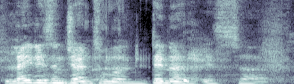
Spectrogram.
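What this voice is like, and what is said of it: Put-on English accent. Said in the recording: “this English voice ... I can't do an accent. I'll just butcher it.”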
